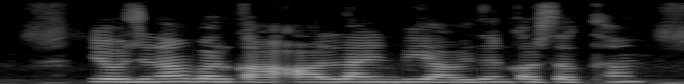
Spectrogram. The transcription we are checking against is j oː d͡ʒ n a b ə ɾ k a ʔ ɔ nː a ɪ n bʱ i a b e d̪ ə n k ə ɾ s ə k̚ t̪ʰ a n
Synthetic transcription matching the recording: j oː d͡ʒ n a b ə ɾ k a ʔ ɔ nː a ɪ n bʱ i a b e d̪ ə n k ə ɾ s ə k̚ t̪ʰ ə n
